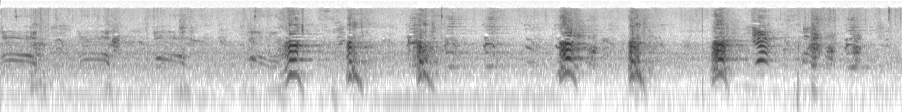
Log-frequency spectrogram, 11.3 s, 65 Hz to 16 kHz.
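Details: Almost five-year-old Dobermann barking in bite work, October 2015; a few softer yips open, then loud, harmonic barks come in quick bursts about once a second, with a human voice and a low hum in the background.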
